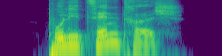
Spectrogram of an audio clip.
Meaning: polycentric
- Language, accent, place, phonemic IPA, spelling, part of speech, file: German, Germany, Berlin, /poliˈt͡sɛntʁɪʃ/, polyzentrisch, adjective, De-polyzentrisch.ogg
